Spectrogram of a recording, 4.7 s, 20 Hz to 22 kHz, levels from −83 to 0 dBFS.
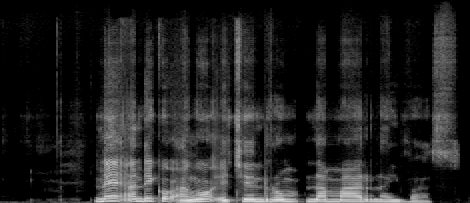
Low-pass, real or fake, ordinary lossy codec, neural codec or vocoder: none; fake; none; codec, 44.1 kHz, 7.8 kbps, DAC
